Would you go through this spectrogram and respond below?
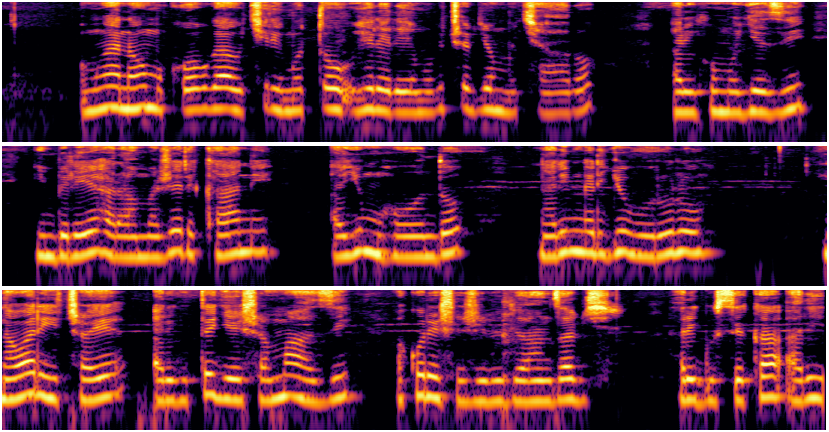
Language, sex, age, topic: Kinyarwanda, female, 25-35, health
